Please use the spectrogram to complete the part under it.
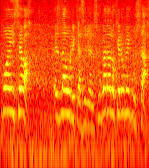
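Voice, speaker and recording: A young Colombian man commenting on his own football video game match, excitable and often shouting and groaning at the plays. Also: very high-pitched, very fast, background noise. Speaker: gaming YouTuber. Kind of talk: excited live gameplay commentary.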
